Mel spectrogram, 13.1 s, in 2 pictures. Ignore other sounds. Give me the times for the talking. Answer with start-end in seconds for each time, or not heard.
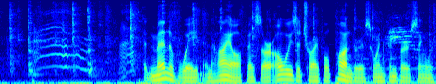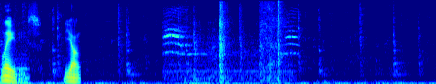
2.1-7.8.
